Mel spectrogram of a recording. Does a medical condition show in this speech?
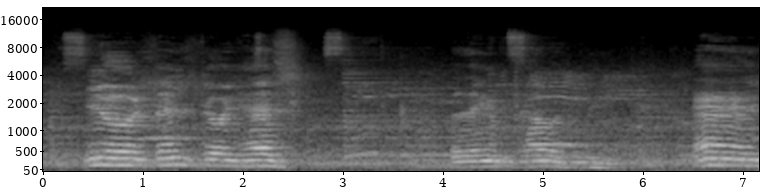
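Yes: cerebral palsy.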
